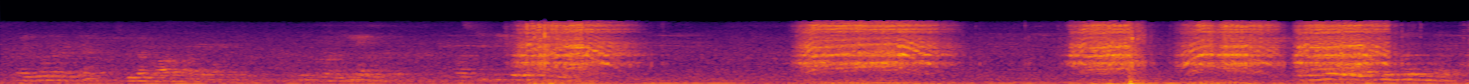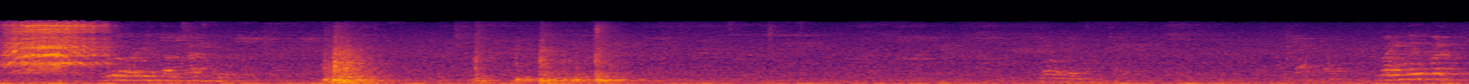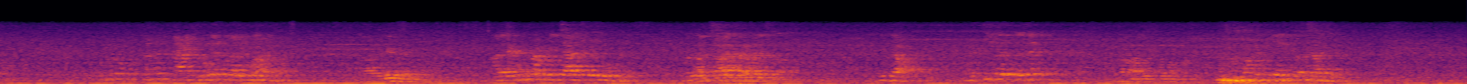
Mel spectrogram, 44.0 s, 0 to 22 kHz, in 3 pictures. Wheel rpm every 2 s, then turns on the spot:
0, 0, 40, 20, 100, 70, 110, 60, 0, 0, 0, 0, 0, 0, 0, 0, 0, 0, 0, 0, 0, 0.
none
